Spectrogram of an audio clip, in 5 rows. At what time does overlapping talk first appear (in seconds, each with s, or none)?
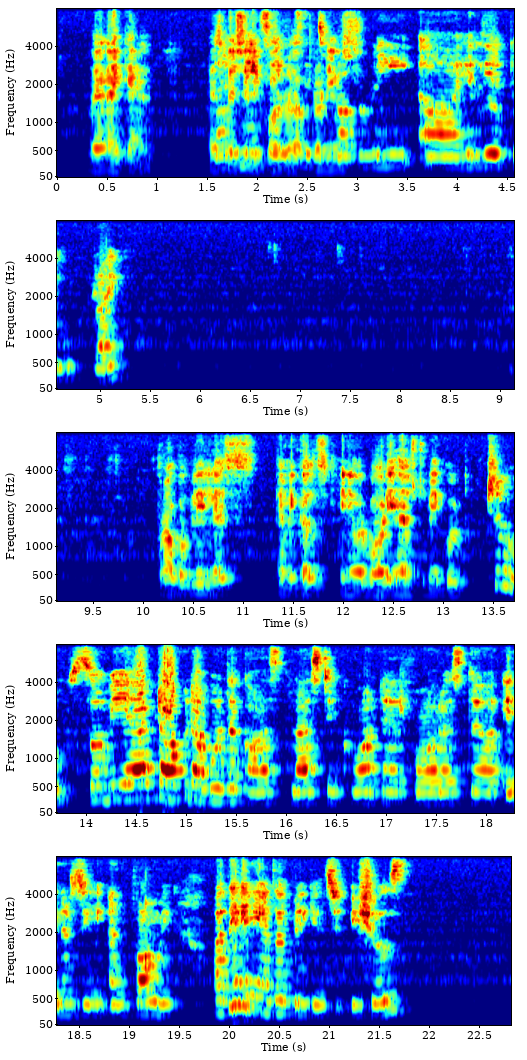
1.6 s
